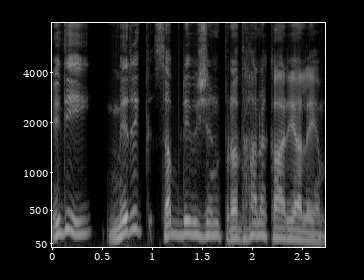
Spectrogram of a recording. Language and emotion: Telugu, neutral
